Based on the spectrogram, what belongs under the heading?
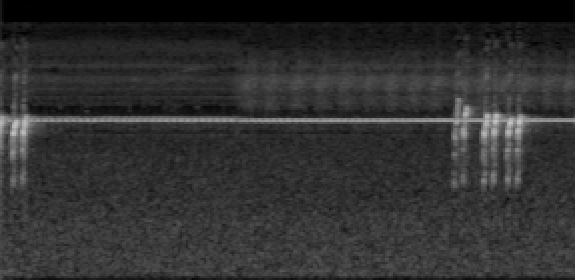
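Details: Wild stripe-throated bulbul, an aggressive old bird answering a caged decoy bird near a trap: a short burst of clipped notes at the start, then after a pause a run of four rapid chattering notes, with a constant high insect drone throughout.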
